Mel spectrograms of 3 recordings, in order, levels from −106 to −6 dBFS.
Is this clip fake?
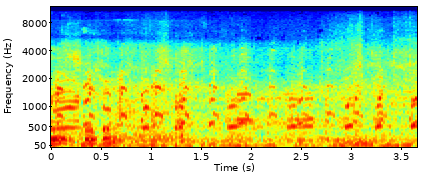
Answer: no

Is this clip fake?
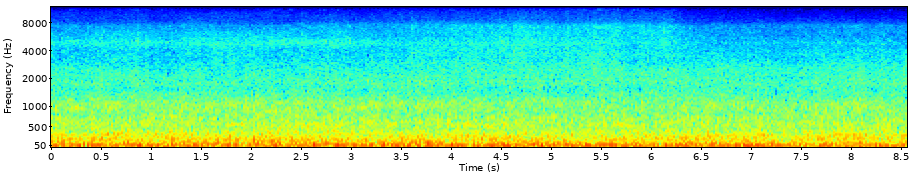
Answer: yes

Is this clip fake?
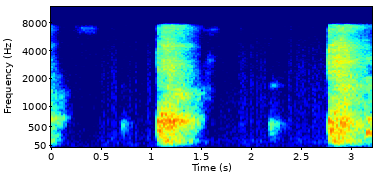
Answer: no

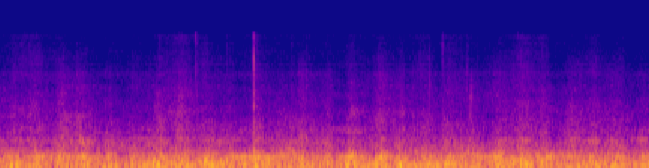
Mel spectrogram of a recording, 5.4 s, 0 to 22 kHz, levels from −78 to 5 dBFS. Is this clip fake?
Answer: yes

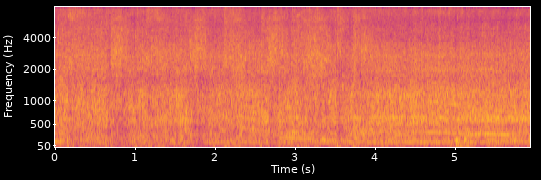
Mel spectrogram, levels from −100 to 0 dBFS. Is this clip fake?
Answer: no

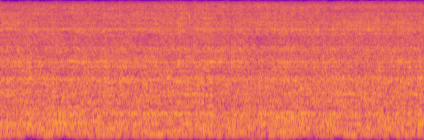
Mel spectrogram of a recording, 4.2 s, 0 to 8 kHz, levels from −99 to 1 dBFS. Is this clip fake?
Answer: yes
